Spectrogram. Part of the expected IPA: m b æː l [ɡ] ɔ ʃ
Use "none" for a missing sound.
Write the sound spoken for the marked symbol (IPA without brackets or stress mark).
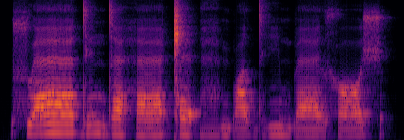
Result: x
